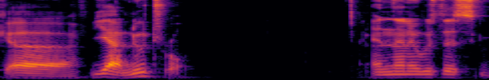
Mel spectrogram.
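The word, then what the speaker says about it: Nütrl: So, I got a different vodka seltzer called Neutral. It's spelled lowercase n u with the umlaut, which is the two little dots over it and then t r l. Neutral.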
